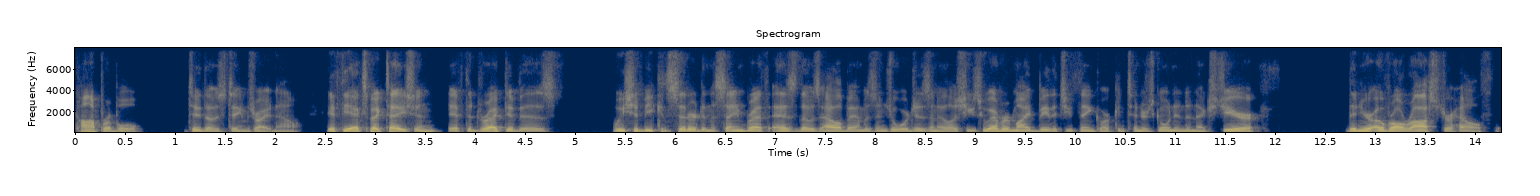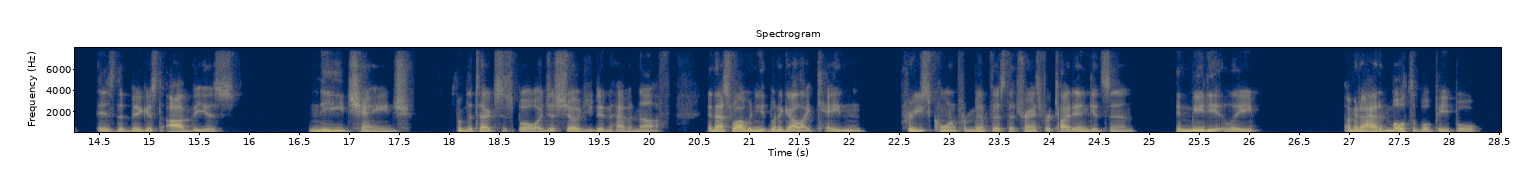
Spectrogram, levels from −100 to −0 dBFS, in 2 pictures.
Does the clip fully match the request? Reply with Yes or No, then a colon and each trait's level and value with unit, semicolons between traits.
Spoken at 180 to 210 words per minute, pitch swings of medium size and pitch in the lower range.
Yes: average, 185 wpm; average, 3.3 semitones; low, 110 Hz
